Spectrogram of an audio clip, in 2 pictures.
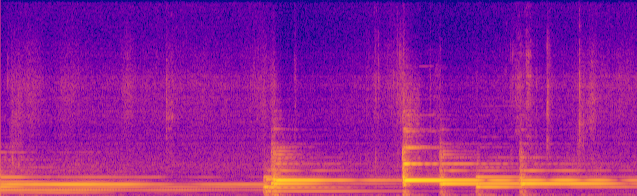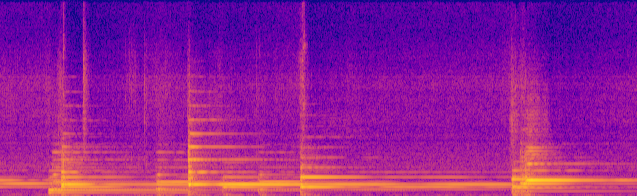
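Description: Piano chords and notes played at a relaxed pace, picked up through a microphone with a bit of room noise, each chord ringing out and decaying.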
